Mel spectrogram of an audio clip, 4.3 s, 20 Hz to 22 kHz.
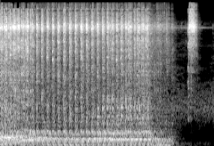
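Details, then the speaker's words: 2006 Pontiac Grand Prix supercharged V6, used donor engine just swapped in, first start with open downpipe: loud idle with an uneven stumbling pulse, two cylinders barely firing. Misfire traced to knockoff eBay spark plugs. "It kind of sounds like it's misfiring a little bit. I don't know. I put some brand new spark plugs in it whenever I had it on the stand."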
